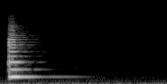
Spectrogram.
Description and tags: violin spiccato F3
spiccato, violin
